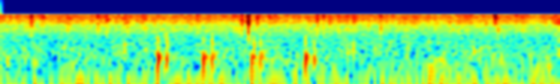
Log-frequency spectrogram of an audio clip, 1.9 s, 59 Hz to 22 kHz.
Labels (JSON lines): {"label": "biophony, squirrelfish (Holocentrus)", "recorder": "SoundTrap 300"}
